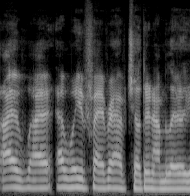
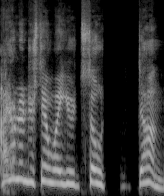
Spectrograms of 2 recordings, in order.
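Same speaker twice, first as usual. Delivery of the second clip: acted, pitched-up angry fed-up dad losing his temper; 8 semitones higher than usual. Retelling a dad losing patience over schoolwork: imitating an angry dad. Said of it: "get to the point of anger".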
